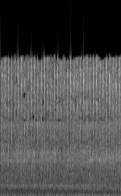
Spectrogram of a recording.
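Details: After fixing a no-spark misfire by replacing the ignition coil: steady, even idle, smooth low rumble, no vibration or stumble; check engine light cleared, healthy.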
